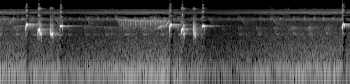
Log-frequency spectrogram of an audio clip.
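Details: Bulbul song played as a trapping lure: a four-note chirped phrase, a soft buzzy drawn-out tone, the same phrase again about three seconds later, then one closing note.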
